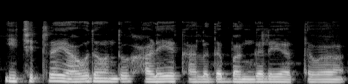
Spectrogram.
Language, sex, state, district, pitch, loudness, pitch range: Kannada, male, Karnataka, Mysore, 125 Hz, -15 LUFS, 120-135 Hz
